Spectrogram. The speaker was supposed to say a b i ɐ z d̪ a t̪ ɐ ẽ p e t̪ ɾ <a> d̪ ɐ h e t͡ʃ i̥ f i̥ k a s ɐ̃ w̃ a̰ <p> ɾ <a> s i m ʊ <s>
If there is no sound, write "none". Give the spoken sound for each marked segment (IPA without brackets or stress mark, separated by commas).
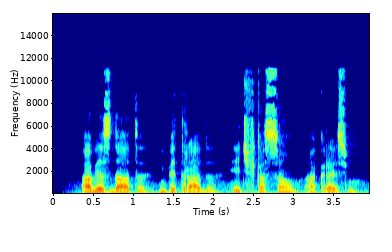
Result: a, k, ɛ, none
